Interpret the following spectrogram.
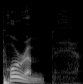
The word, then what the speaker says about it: Purim: Pronounce that again, because I don't even know how to pronounce it. Purim.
